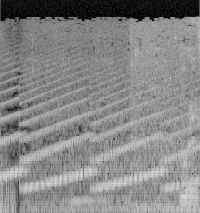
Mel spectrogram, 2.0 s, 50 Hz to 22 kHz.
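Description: Loud electronic siren-like alarm tone: a rising sweep that snaps back to a low pitch and repeats about every 0.7 seconds, about three sweeps in all.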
